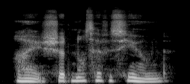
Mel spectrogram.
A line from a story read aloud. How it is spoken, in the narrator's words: she said quietly after a moment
